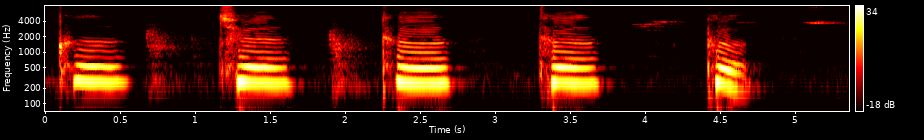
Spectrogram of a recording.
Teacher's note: ಅಂದರೆ ಹೆಚ್ಚು ಉಸಿರಿನಿಂದ ಉಚ್ಚರಿಸುವ ಪ್ರತಿ ವರ್ಗದ 2 ಮತ್ತು 4ನೆಯ ವರ್ಗದ ಅಕ್ಷರಗಳನ್ನು ಮಹಾಪ್ರಾಣ ಅಕ್ಷರಗಳು ಎಂದು ಕರೆಯುತ್ತೇವೆ.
